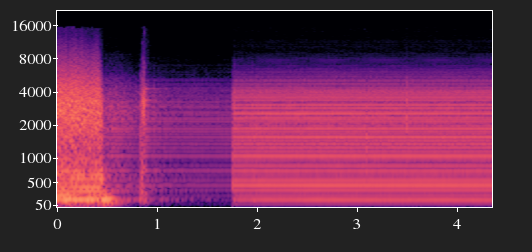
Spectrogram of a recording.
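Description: Electric guitar with single-coil pickups through a high-gain distorted amp: a held chord is cut off about half a second in, followed by a short click. About a second later a steady buzzing hum switches on and holds unchanged for about three seconds. This is single-coil pickup hum made loud by the distortion, the noise the guitar's hidden dummy coil is meant to cancel.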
